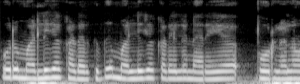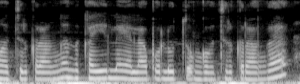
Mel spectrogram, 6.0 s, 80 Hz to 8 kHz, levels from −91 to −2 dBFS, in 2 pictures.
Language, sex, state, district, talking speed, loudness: Tamil, female, Tamil Nadu, Nilgiris, 150 wpm, -16 LUFS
